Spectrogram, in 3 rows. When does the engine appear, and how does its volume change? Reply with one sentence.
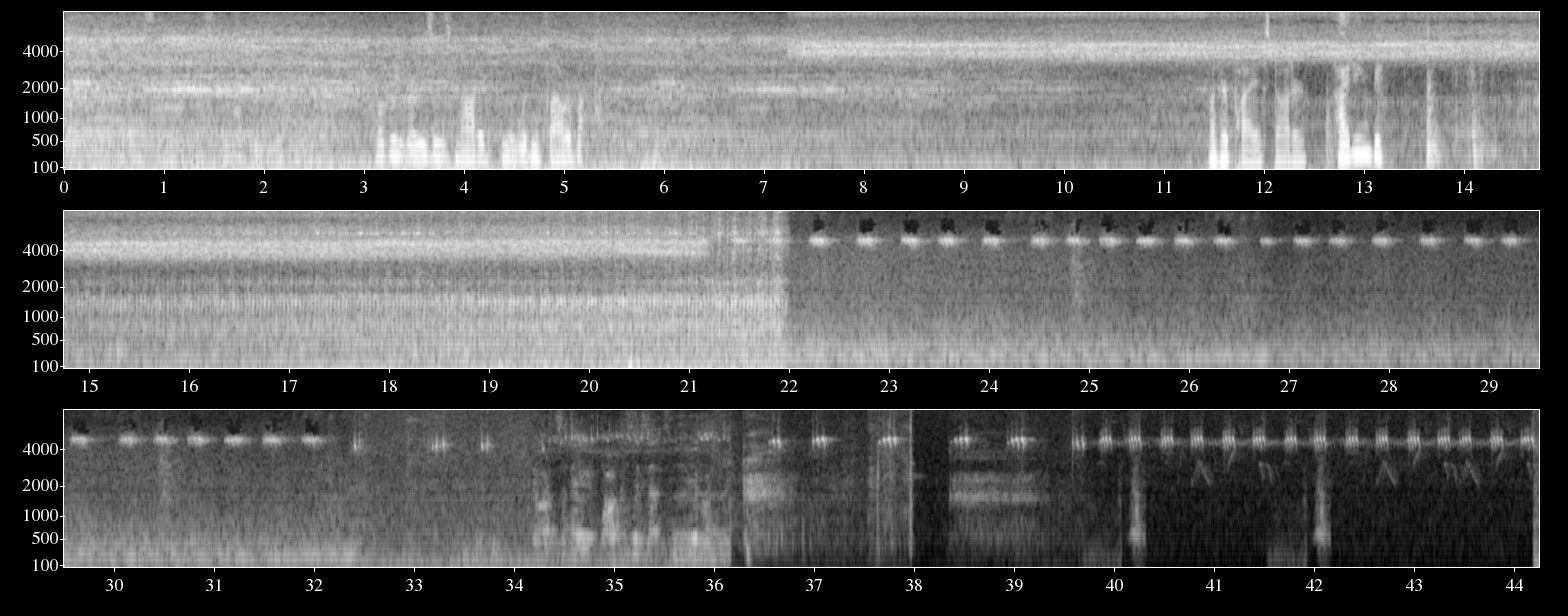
You can hear the engine from 0.0 to 22.0 s, getting quieter then louder.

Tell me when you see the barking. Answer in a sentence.
The barking can't be heard in this clip.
